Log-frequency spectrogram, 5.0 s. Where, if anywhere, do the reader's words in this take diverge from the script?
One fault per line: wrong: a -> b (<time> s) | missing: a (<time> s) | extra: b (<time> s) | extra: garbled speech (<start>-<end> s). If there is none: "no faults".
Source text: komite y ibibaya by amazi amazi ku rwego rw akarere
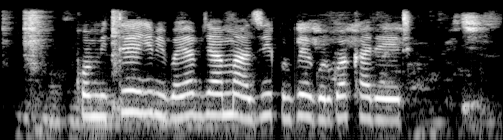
missing: amazi (2.7 s)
